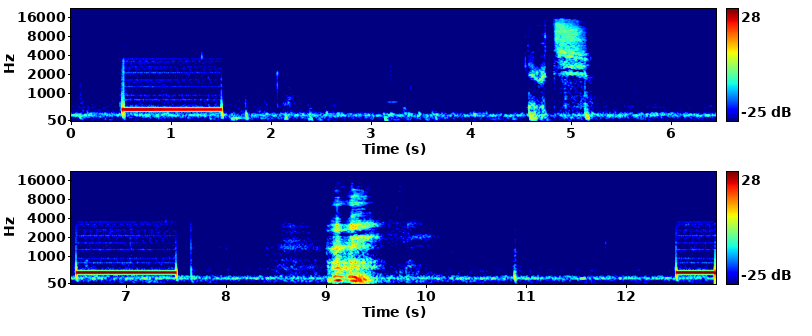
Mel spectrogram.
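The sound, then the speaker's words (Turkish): Telephone ringback tone while calling someone: three steady, even tone bursts, each about a second long and spaced roughly six seconds apart, the last cut off. Short rustling, breathy noise bursts fall in the gaps. “Bir muhabir arkadaşım arıyorum şimdi.”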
